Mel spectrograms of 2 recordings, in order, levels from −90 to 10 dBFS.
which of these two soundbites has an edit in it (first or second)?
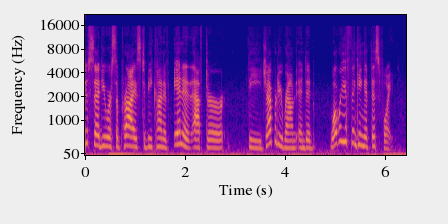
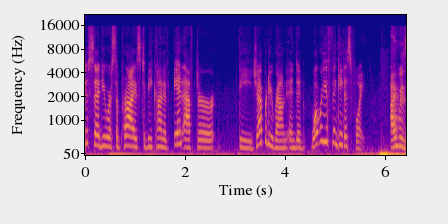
second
